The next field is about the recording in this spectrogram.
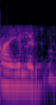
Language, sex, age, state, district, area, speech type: Tamil, male, 18-30, Tamil Nadu, Tiruvarur, rural, conversation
